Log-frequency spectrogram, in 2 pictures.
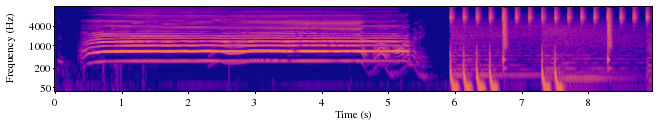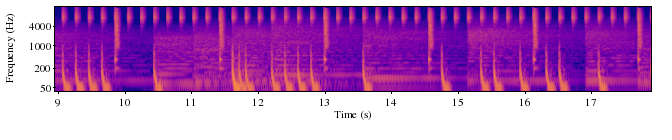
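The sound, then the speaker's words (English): As a mock test of the tornado siren, a voice imitates the siren with a loud, sustained, high wailing tone that holds steady for about five seconds and then cuts off. Loud rhythmic music with punchy beats follows. “I would like to give you a test of the tornado siren.”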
